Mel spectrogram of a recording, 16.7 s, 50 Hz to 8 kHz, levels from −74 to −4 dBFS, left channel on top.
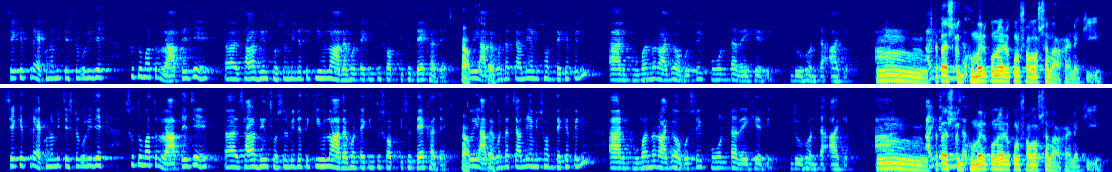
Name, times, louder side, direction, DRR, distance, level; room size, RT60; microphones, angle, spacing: voice 1, 0.1-6.7 7.0-8.8 9.1-11.6 11.8-12.6 13.1-13.5 13.9-14.8, right 3 dB, 80° right, 6 dB, 2.4 m, -38 dB
voice 2, 13.1-16.5, left 2 dB, 30° left, 15 dB, 0.8 m, -29 dB
26.0 x 19.5 x 5.2 m, 0.81 s
head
